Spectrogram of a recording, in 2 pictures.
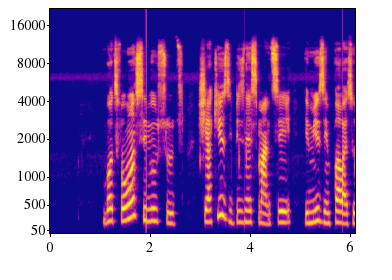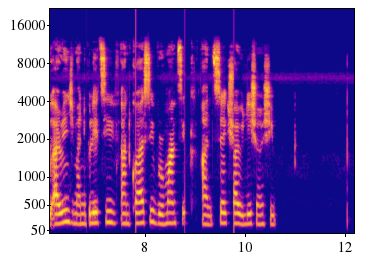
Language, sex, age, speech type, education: Nigerian Pidgin, female, 15-29, spontaneous, tertiary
